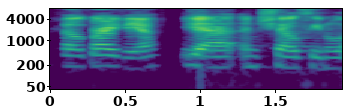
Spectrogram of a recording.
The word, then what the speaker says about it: Belgravia: Belgravia? Belgravia.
